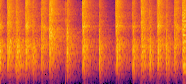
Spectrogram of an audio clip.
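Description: Quick rhythm of sharp clap-like percussion hits, about five a second, with no melody: the percussion that opens the end-screen music.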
